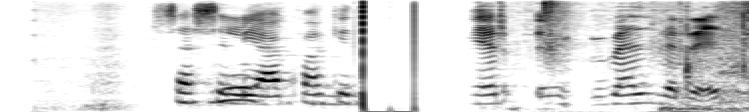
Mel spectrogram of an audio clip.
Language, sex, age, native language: Icelandic, female, 11, Icelandic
